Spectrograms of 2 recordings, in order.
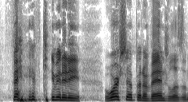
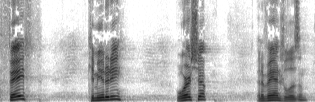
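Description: First: It is said in a deep Darth Vader voice. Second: It is said in his normal voice.

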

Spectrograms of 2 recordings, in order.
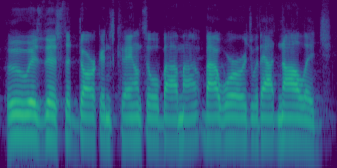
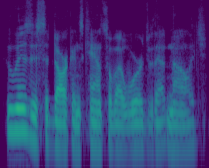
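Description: First: It is spoken in a harsh, booming tone. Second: It is spoken in a gentle, quiet tone. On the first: The speaker is rebuking the listener. "I like to embellish it" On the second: The speaker is tenderly asking the listener to listen. "Could God have said it this way?"

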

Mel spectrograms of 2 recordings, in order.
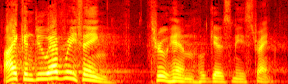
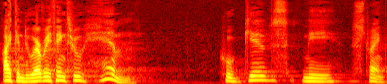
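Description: First: The word "everything" carries the main stress. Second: The word "him" carries the main stress. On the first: The person can accomplish anything at all. The speaker calls it wrong. "the word everything is emphasized" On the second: The strength to endure comes from the Lord. The speaker calls it right. "the verse 13 should be read emphasizing the word him"

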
